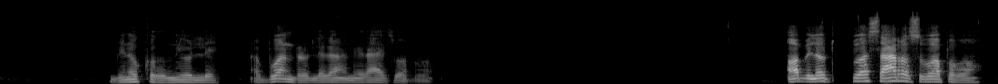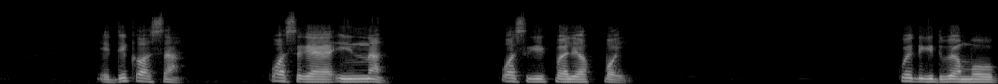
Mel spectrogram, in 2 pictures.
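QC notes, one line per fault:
Throughout: Bluetooth SBC compression, likely from a low bit pool near 80 kbps; treble flickers, gritty grain, spectrogram shows ragged, patchy top bands.
8.33–8.54 s: playback stall, likely buffer underrun; speech halts about 0.2 s then resumes, waveform shows a flat silent gap.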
